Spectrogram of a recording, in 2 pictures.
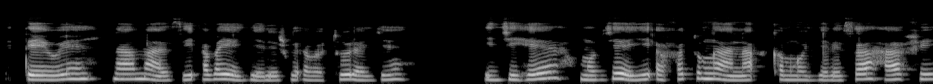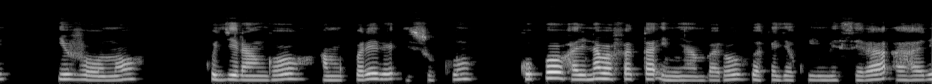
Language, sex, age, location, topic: Kinyarwanda, female, 18-24, Kigali, health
